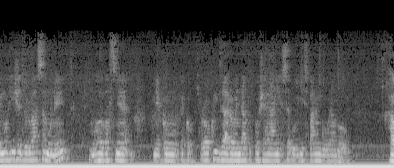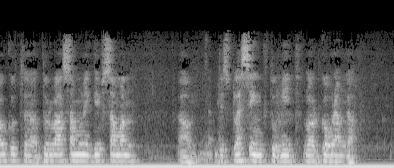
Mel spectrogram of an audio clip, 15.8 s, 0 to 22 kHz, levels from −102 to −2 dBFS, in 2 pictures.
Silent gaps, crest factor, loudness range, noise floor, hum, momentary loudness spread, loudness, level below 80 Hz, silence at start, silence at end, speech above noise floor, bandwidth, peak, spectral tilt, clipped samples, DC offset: none; 18 dB; 9 LU; -48 dBFS; none; 15 LU; -23 LUFS; -48 dBFS; 0 s; 0.05 s; 25 dB; 11 kHz; -4 dBFS; -5.5 dB/octave; under 0.1%; 10%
